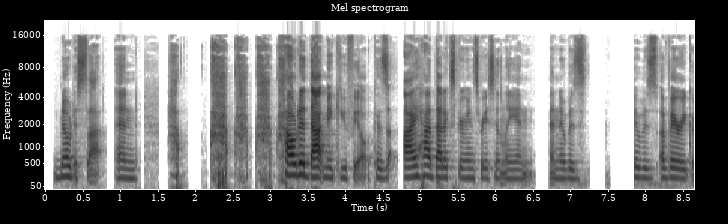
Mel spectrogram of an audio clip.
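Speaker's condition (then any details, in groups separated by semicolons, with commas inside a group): Covert stutter; noticed by second grade, prolonged s sounds, trouble saying own name, school speech therapy; stutter similar to host's covert stutter, stuttering moments uncontrollable, earlier very fluent in stuttering group; repeated sounds, prolonged sounds, blocks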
